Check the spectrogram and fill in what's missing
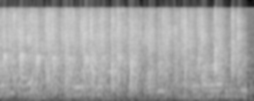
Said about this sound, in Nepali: जोरदार ताली सहित सम्मान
